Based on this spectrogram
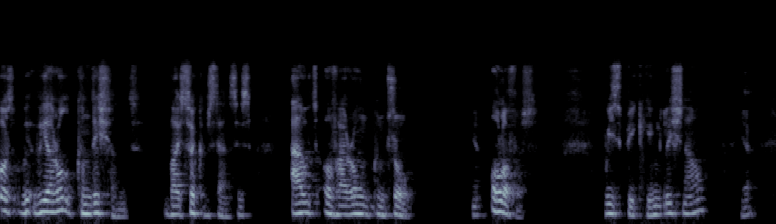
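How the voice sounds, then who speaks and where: A man with a non-native accent speaks at a fairly slow pace in a somewhat breathy, medium-pitched voice, with ordinary pitch variation, big swings in loudness, and long, frequent pauses. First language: not English. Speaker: intercultural workshop facilitator. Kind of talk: reflective conversation.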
